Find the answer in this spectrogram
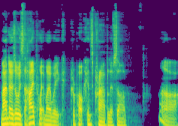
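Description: A somewhat breathy, medium-pitched man at a very fast pace with lively intonation, in a dry, close recording with no echo, very clean and with a silent background. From Birmingham, England. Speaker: podcast host. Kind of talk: casual chat.

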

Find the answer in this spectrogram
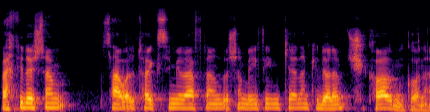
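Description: A man's very fast delivery in a dark, mellow tone. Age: 40s. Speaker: writer and podcast co-founder. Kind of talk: interview storytelling.

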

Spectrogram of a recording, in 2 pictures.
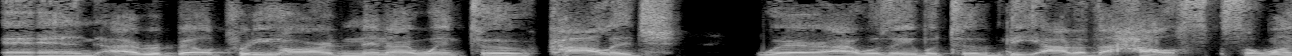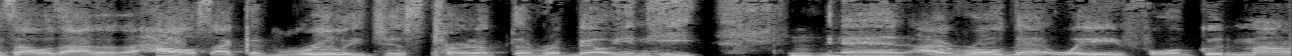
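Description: Here is a man with a plain, everyday voice and an American accent, at a medium pitch. He keeps a moderate pace, ordinary pitch variation and very even loudness. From Boston. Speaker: music artist. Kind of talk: interview.

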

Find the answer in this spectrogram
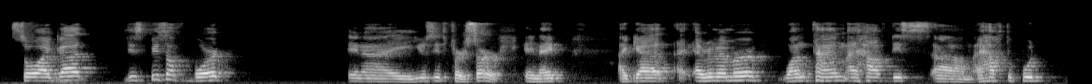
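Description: A man with a Spanish accent speaks at a very slow pace. His pitch is high. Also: ordinary pitch variation. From Costa Rica, Caribbean side. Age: 40s. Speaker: surf instructor. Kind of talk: interview. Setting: video call. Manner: halting; loud.

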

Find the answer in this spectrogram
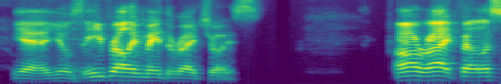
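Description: With a Southern US accent, a man with a fairly high pitch speaks against a quiet background. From Arkansas (Little Rock area). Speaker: podcast host. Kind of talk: casual chat.

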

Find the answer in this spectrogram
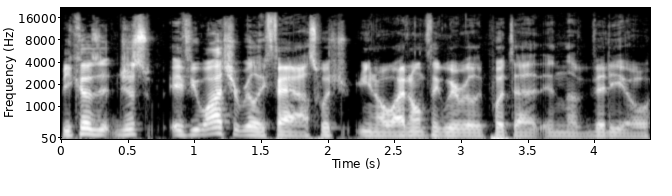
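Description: A man's unremarkable speaking voice at medium pitch, with ordinary pitch variation and a fairly quick pace. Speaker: podcast host. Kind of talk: casual chat. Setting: studio.

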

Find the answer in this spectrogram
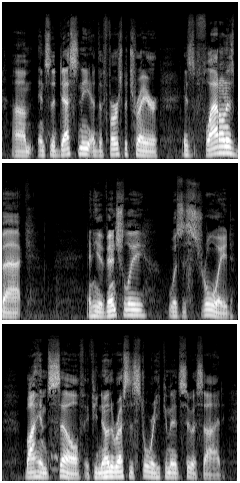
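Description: Medium in pitch, a man speaks at a moderate pace. His pitch variation is ordinary. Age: 30s. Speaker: campus minister. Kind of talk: sermon. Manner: halting.

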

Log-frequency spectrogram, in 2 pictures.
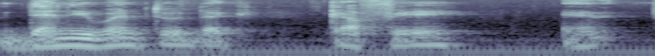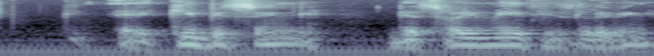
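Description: A man speaks with a Hungarian accent. His pace is very slow. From Hungary. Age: 90s. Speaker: Holocaust survivor. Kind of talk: personal testimony. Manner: slow, halting.

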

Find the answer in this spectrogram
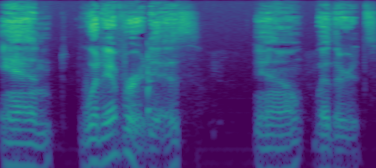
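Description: Somewhat breathy, a man speaks at a fairly low pitch and a moderate pace. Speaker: senior living community relations director. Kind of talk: radio interview. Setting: studio.

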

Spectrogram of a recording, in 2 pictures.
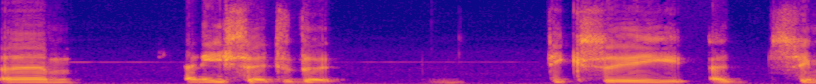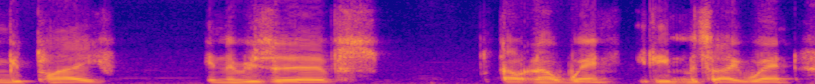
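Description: The speaker has a Midlands accent and leaves long, frequent pauses. Noticeable background noise runs underneath. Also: man, fairly slow pace. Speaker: former footballer. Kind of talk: interview. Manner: halting, many fillers.

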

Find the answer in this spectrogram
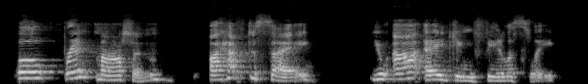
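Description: A woman with an Australian accent speaks at a very slow pace and a fairly high pitch. Her pitch swings very widely while her loudness stays very even. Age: 60s. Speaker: podcast host. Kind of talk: casual interview. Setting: video call.

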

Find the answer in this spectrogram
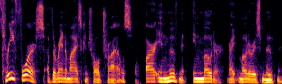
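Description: Lively intonation and a moderate pace in a normal speaking voice. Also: man, medium pitch for a man. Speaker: clinical researcher and author, podcast host. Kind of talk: casual podcast discussion.

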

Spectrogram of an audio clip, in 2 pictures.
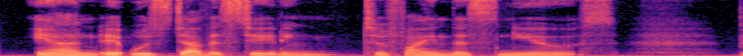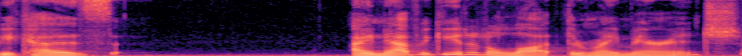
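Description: The speech comes at a fairly slow pace with long, frequent pauses and ordinary pitch variation. The recording is very clean, with a silent background. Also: woman, medium pitch for a woman. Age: 20s. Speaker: guest sharing cancer and faith story. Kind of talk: testimony.

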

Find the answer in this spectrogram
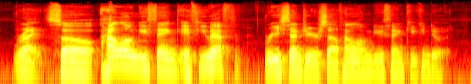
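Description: A man with an ordinary speaking voice talks fairly quickly and with lively intonation, recorded very cleanly against a silent background. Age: 40s. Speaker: podcast host. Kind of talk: casual chat; mock sponsor ad read.

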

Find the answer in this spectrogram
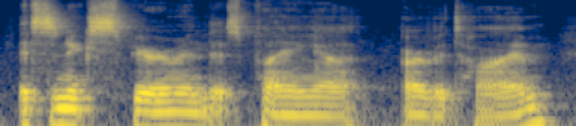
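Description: A man talks at a moderate pace. He speaks with an Australian accent. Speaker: digital marketing agency owner. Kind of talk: casual chat. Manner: articulate.

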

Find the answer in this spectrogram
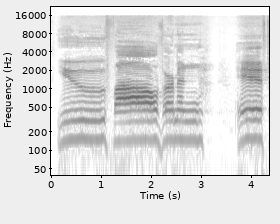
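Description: A man puts on a character voice at a fairly high pitch. The recording is very clean, with a silent background. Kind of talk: archaic, biblical. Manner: thundering, fierce, denouncing.

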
